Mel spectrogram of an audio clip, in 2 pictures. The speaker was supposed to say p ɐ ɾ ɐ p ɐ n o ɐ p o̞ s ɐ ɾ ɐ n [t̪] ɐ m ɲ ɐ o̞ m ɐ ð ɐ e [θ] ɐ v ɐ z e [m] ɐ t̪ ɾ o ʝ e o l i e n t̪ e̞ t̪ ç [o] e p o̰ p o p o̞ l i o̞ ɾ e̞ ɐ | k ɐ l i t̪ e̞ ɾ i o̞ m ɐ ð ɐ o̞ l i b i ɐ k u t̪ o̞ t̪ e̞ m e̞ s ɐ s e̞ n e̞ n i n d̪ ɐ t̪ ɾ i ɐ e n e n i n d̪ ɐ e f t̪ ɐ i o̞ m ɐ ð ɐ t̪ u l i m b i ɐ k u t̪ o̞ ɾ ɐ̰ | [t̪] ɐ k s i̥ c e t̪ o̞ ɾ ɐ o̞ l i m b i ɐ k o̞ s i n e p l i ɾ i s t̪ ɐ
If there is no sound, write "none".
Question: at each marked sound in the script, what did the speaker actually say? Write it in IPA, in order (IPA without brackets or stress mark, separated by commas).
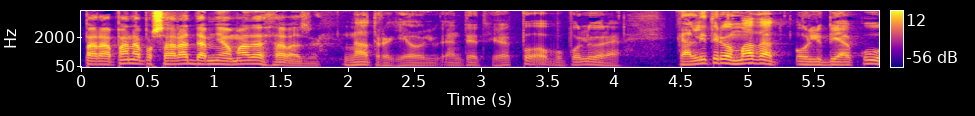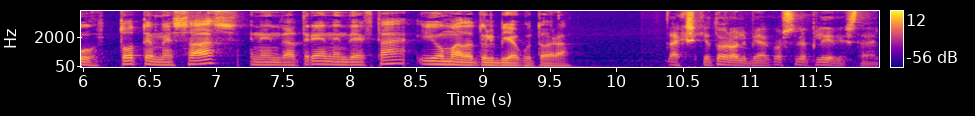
d̪, θ, n, o, d̪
